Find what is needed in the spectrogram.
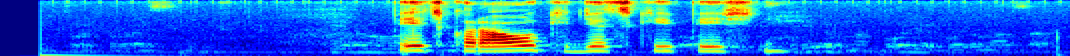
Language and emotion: Russian, neutral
